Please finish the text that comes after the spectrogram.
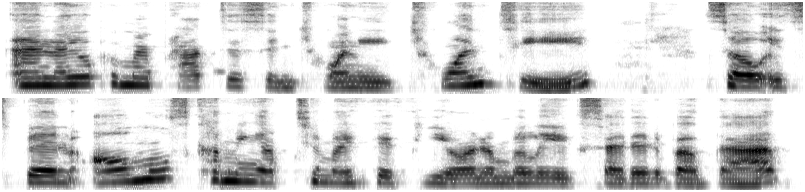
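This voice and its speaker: A woman's voice: lowish voice, animated, normal speed, dry recording. A woman psychotherapist giving a composed, polished introduction of her practice over a video call. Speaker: psychotherapist guest.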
